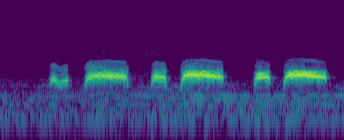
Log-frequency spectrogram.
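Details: Male spotted dove in Kon Tum, Vietnam, praised for its fine voice, cooing: three pairs of a clipped note followed by a longer, drawn-out hollow coo, evenly paced, nothing else audible.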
